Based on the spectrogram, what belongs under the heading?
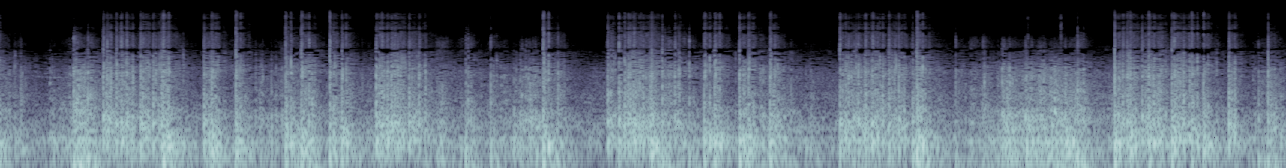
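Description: Aerial fireworks display: a dense barrage of bursting shells and crackle, the bangs coming thick and fast with a few brief lulls.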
